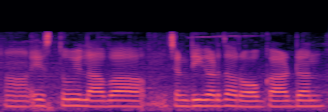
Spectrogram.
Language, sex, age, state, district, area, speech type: Punjabi, female, 18-30, Punjab, Bathinda, rural, spontaneous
